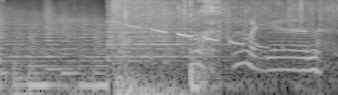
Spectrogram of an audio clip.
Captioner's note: crash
